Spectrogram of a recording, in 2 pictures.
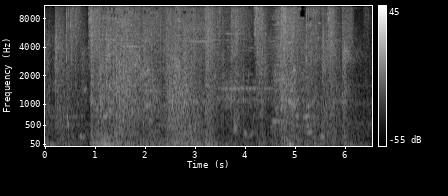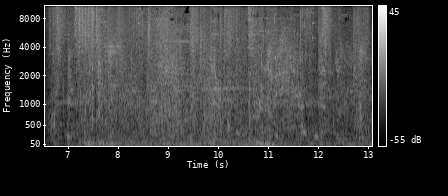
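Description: Game spell effects crackle and boom as fighters clash.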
